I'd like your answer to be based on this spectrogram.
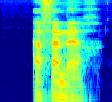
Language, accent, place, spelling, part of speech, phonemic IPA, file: French, France, Lyon, affameur, noun, /a.fa.mœʁ/, LL-Q150 (fra)-affameur.wav
- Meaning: 1. starver 2. exploiter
